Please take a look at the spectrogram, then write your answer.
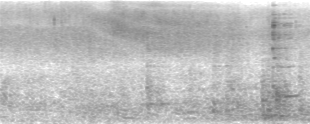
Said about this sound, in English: Now I must quickly fry some mushrooms in butter.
